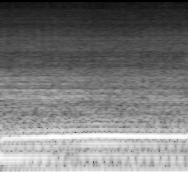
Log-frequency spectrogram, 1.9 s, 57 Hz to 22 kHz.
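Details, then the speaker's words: 2000 Mitsubishi Galant 2.4L with an aftermarket exhaust, warming up after a cold start: smooth, steady idle at about 1,500 rpm. The earlier rpm hunting is gone after a cheap fix of a cracked intake manifold. "sounds good the idle's not jumping around not like it was like I said it was jumping from 2 to 1 before and now it's at 1 and a half kind of warming up a little bit"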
